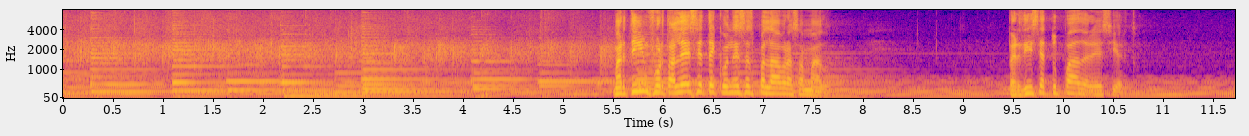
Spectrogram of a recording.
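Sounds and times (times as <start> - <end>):
audience applause: 0.0 - 6.4
speech: 5.5 - 7.8, 9.5 - 10.8.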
